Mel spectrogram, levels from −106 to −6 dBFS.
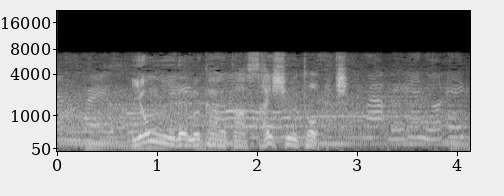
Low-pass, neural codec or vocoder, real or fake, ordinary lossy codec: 7.2 kHz; none; real; none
